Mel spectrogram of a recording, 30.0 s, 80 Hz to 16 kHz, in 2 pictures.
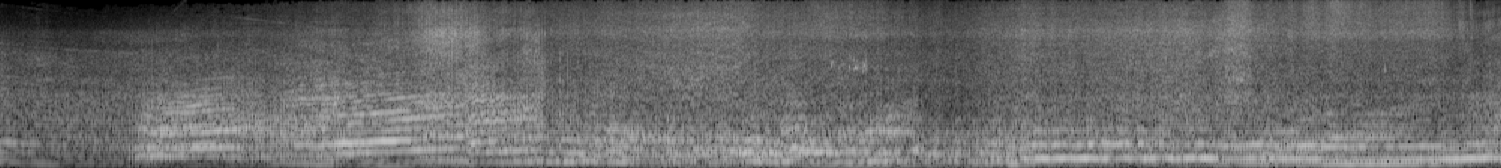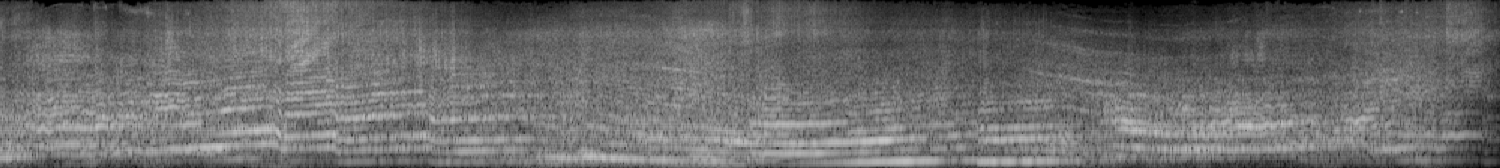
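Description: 2022 Formula 1 cars' 1.6-litre turbocharged V6 hybrid engines running at speed, the engine note rising and falling again and again as the cars accelerate, shift and brake, with a steadier held note for a few seconds in the middle.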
